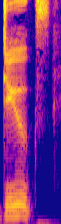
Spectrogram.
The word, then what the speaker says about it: Dux: Ducks this whole most time. – Consecutive knock- oh, well, it's all bullshit anyway. – Fuck me. Fuck me, his name is pronounced Dukes.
